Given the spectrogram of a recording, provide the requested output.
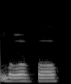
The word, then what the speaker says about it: Louisville: We call it Louisville. I guess we get lazy with how we pronounce our city, but I've always followed the Louisville Cardinals, men's basketball.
